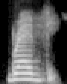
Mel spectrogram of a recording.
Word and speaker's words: breve: This pronunciation, bre. If you can't roll your R, I totally suggest you to do your R, the American R, brevi. Okay? Practice brevi.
